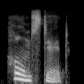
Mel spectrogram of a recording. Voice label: "homestead", Indian

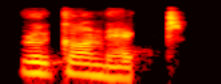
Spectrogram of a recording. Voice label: "reconnect", Indian

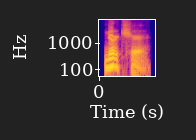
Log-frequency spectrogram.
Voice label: "nurture", American

